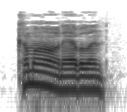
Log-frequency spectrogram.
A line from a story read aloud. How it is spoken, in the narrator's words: I said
